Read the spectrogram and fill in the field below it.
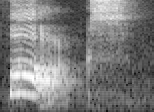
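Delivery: high indignant fox voice. Acted. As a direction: bristle like an offended fox. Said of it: "the fox got a little angry".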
